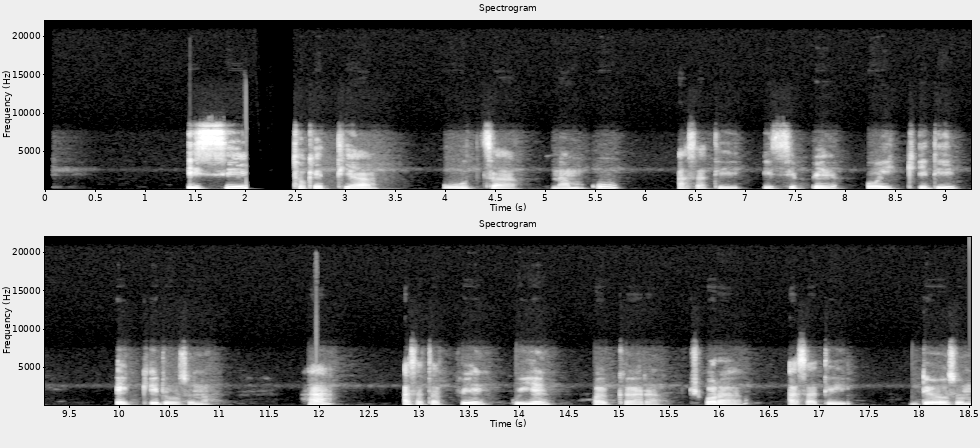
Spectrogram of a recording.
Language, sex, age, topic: Gamo, female, 25-35, agriculture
